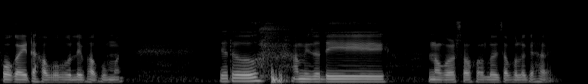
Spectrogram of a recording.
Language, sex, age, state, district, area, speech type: Assamese, male, 18-30, Assam, Golaghat, rural, spontaneous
